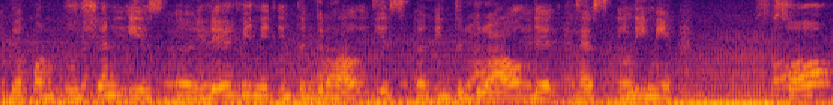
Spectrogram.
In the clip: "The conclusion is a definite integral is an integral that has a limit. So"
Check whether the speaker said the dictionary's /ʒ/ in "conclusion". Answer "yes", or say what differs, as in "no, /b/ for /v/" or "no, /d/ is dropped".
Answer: no, /s/ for /ʒ/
